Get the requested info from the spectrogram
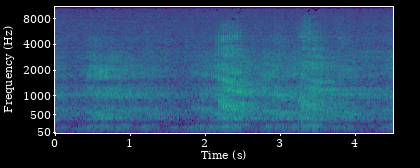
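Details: Fallow deer in rut, 22 October 2022, filmed with a Canon R6: rhythmic low groans with two stronger, rasping bursts near the end standing out above the steady pulsing.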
